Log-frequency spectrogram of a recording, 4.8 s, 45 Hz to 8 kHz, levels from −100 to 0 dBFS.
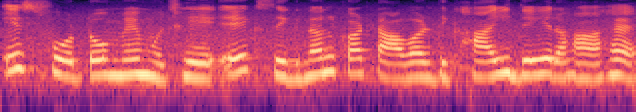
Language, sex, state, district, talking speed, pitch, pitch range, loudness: Hindi, female, Madhya Pradesh, Katni, 150 wpm, 250 Hz, 230-265 Hz, -12 LUFS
